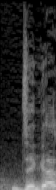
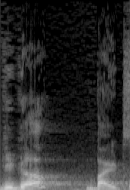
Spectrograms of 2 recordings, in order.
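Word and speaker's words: gigabytes: बाइट्स और जीबी बाइट्स आपको जिगा कह जिगा इज रंग प्रोनाउंसिएशन आना कौन गीगा बाइट्स 1 GB equal to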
